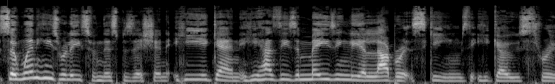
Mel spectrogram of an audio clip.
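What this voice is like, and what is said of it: Usual voice. Nothing is said of it.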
